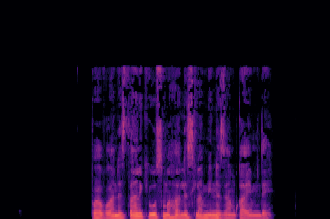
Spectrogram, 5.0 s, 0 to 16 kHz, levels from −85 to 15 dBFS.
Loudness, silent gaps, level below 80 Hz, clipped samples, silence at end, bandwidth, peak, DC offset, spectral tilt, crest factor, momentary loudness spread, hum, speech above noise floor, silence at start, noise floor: -22 LUFS; none; -72 dBFS; under 0.1%; 0.9 s; 11.5 kHz; -8 dBFS; under 0.1%; -6 dB/octave; 16 dB; 7 LU; none; 68 dB; 1.4 s; -90 dBFS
